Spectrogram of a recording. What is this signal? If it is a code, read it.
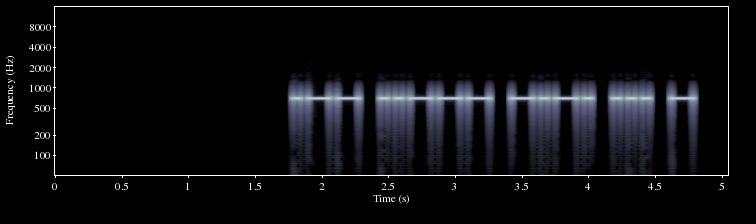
Morse code, heard as a keyed tone, about 22 wpm, 700 Hz. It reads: W2CST
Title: USA Call Signs - 5 Characters - Repeated 2x - 22wpm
